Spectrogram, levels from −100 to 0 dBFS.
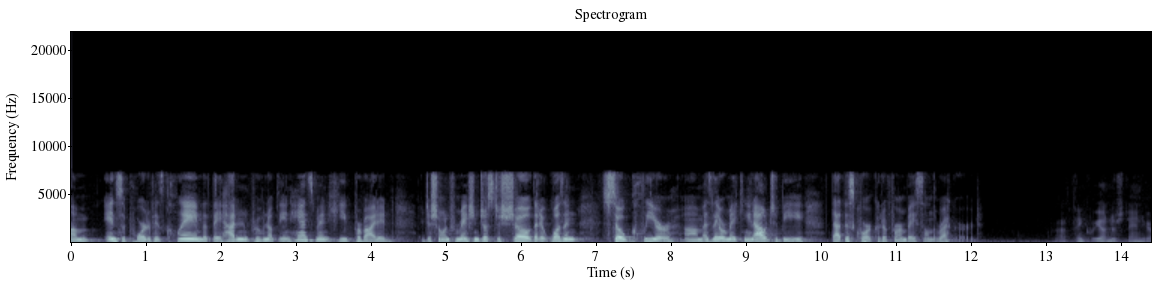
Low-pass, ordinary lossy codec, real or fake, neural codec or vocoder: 7.2 kHz; AAC, 48 kbps; real; none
